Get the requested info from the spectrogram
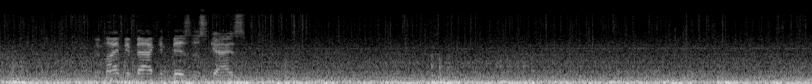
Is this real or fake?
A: fake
